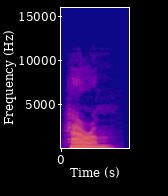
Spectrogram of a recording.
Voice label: "harem", us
